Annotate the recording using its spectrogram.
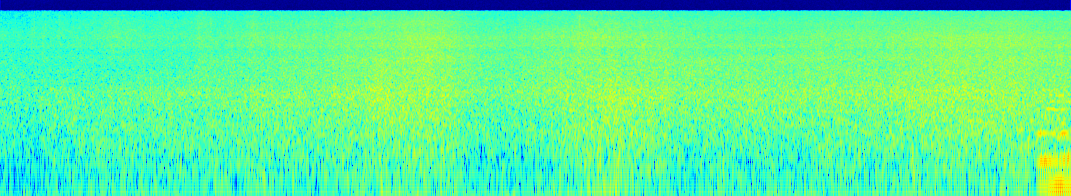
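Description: Sea waves breaking on a rocky shore: a steady rushing of surf that swells louder about four seconds in.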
